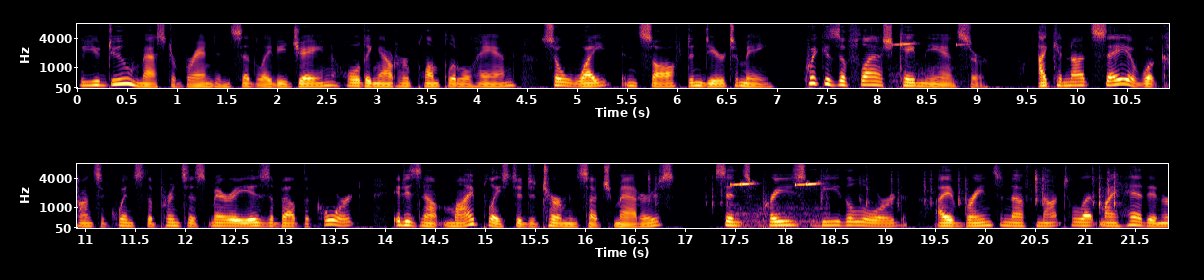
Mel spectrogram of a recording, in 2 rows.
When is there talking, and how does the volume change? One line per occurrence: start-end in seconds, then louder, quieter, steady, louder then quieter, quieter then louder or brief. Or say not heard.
0.0-21.7 steady.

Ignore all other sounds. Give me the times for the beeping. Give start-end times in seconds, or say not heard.
8.1-8.9, 17.4-18.4.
